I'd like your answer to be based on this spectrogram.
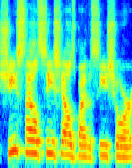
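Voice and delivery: ordinary talk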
